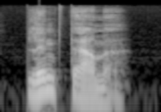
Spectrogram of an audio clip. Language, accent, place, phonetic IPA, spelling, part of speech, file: German, Germany, Berlin, [ˈblɪntˌdɛʁmə], Blinddärme, noun, De-Blinddärme.ogg
- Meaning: nominative/accusative/genitive plural of Blinddarm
